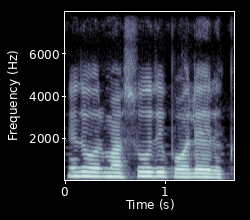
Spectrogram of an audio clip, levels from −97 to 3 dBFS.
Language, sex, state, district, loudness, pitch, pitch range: Tamil, female, Tamil Nadu, Kanyakumari, -13 LUFS, 185 Hz, 175-200 Hz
